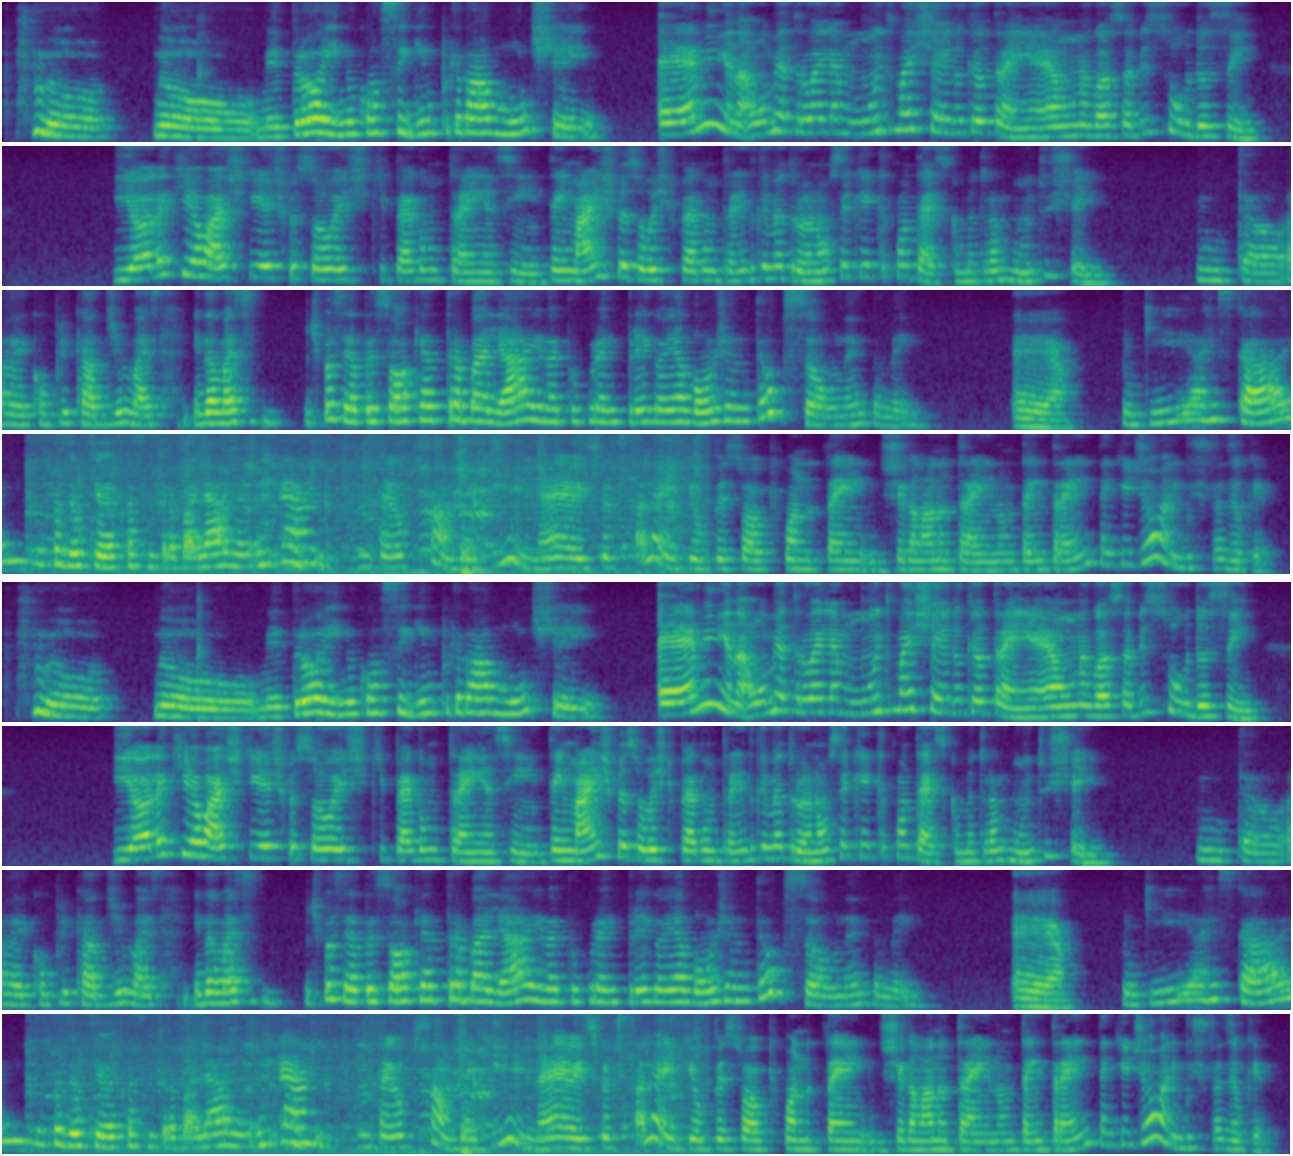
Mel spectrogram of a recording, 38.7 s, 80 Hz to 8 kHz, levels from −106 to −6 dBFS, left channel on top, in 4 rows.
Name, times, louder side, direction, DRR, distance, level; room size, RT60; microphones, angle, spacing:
voice 1, 0.2-0.8 1.1-4.5 18.6-26.2 27.7-31.4, left 1 dB, 50° left, 3.0 m, -27 dB
voice 2, 4.9-9.4 10.5-18.0 26.9-27.4 31.1-31.4 31.7-38.5, right 3 dB, 70° right, 1.6 m, -29 dB
sound 1, 29.2-34.3, left 1 dB, 20° left, 1.7 m, -40 dB
6.0 x 5.5 x 5.1 m
head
